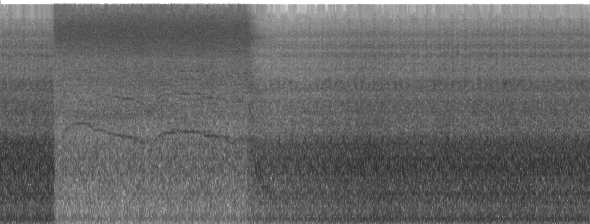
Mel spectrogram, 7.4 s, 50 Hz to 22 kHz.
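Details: Ford F-550 6.0L diesel dump truck idling after a no-crank, with a jumper cable run from the battery to the frame (13.5 V): steady, even diesel clatter near four beats a second with a brief air hiss early on; normal idle.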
